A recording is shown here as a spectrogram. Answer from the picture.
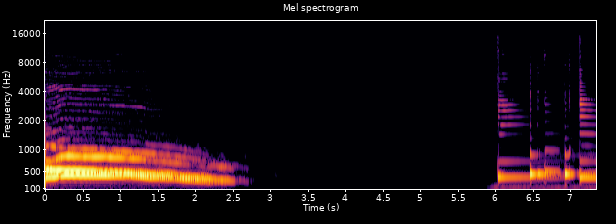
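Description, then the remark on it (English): A person imitates a dog's howl, one long falling harmonic cry lasting a few seconds, then silence before unrelated music starts. “Woof, woof, howl!”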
